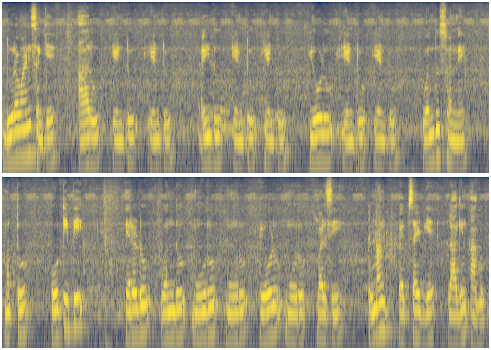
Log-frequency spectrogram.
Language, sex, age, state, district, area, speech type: Kannada, male, 18-30, Karnataka, Bidar, urban, read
